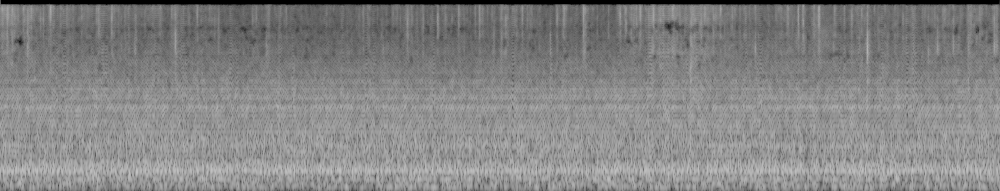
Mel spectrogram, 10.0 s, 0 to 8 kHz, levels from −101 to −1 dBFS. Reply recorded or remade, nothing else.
remade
